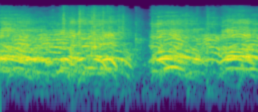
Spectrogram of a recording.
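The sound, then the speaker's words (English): A crowd in the bleachers of a cockfighting arena shouts and cheers on the birds around a small pit, with a loud, continuous roar of many voices that dips briefly midway before swelling again. “There's a little pit in the middle of the arena, and it's surrounded by bleachers. It looks like a miniature stadium, and people are cheering for their birds,”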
